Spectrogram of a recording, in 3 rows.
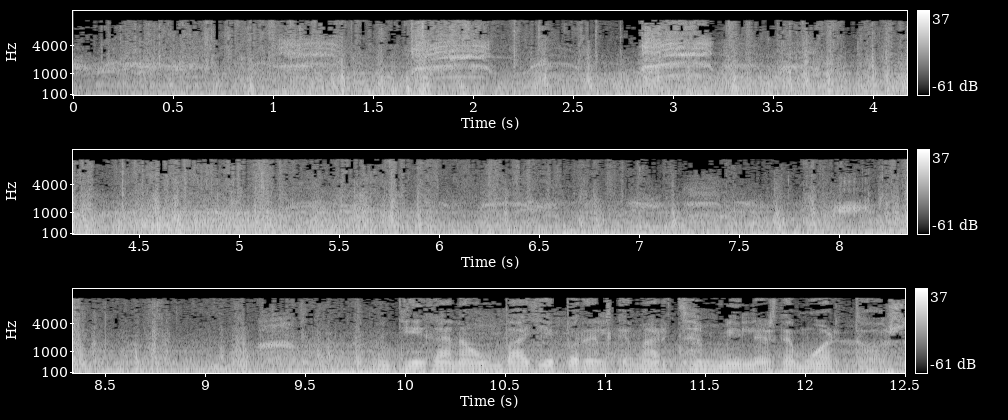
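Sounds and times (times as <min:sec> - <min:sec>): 
crows cawing while flying over ice and frozen mountains: 0:00.0 - 0:09.8
dense rumbling noise with creaking tones: 0:00.0 - 0:12.4
speech: 0:10.0 - 0:12.4.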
